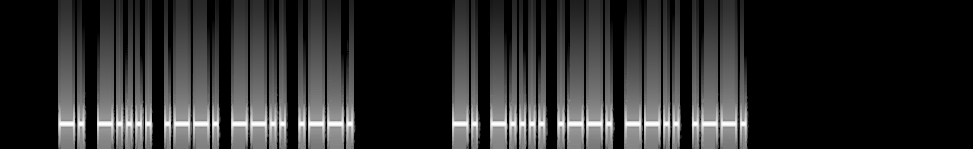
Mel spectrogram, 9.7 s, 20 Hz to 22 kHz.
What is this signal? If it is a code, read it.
Morse code, heard as a keyed tone, about 25 wpm, 700 Hz. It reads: N6PZP N6PZP
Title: USA Call Signs - 5 Characters - Repeated 2x - 25wpm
